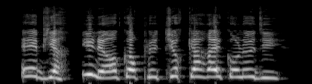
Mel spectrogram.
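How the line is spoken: Laughing exclamation. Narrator (French): s'écria la rieuse courtisane

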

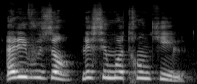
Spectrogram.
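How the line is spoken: Rude shout. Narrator (French): s'écria-t-il d'un ton fort impoli et qu'on ne lui avait jamais vu

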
